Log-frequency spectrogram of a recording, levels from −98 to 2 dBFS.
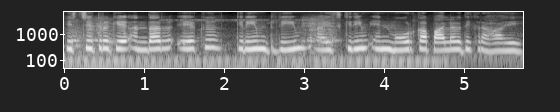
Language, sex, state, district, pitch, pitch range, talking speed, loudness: Hindi, female, Madhya Pradesh, Bhopal, 285 Hz, 265-295 Hz, 155 wpm, -17 LUFS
